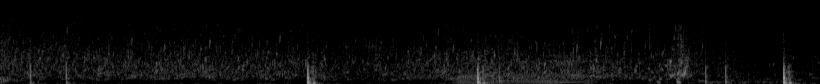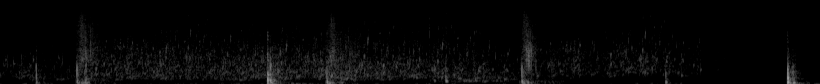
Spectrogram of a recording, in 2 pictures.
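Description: Water flows and splashes steadily.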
